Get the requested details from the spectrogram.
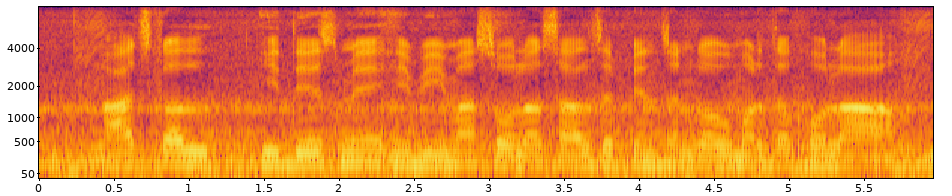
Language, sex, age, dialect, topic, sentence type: Bhojpuri, male, 25-30, Western, banking, statement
